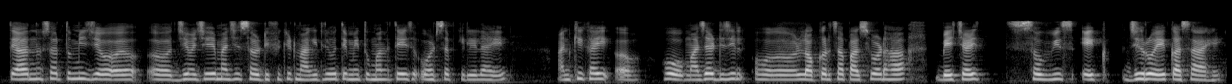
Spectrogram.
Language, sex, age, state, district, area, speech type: Marathi, female, 18-30, Maharashtra, Ahmednagar, rural, spontaneous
